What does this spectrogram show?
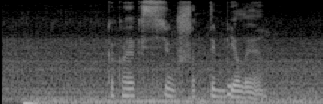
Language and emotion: Russian, angry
